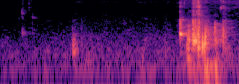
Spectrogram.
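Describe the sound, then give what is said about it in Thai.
A quiet pause, a faint click, then a short burst of wet slurping as someone sips water, lasting about half a second. No one speaks. “ขออนุญาตดื่มน้ำไปด้วยนะครับ”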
